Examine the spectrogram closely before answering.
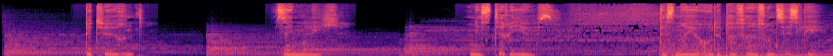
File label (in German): Werbung sinnlich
